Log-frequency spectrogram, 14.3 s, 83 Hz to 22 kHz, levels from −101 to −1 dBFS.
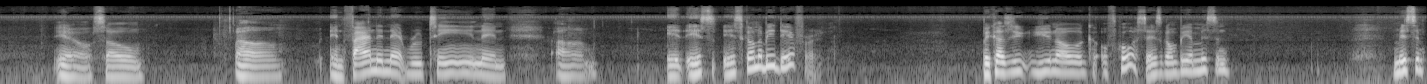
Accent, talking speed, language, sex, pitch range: American, 120 wpm, English, female, 135-195 Hz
